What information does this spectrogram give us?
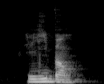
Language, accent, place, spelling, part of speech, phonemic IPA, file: French, France, Paris, Liban, proper noun, /li.bɑ̃/, LL-Q150 (fra)-Liban.wav
- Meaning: Lebanon (a country in West Asia in the Middle East)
